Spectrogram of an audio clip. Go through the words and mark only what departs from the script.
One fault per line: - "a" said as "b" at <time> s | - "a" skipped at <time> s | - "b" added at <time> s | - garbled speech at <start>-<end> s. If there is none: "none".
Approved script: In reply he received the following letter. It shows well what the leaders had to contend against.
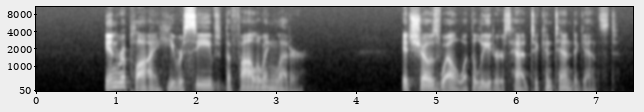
none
